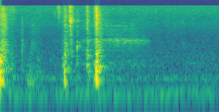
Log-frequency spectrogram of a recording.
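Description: Metal gingerbread-house tin handled in the hands: a sharp click, then two short knocks within the next second.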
